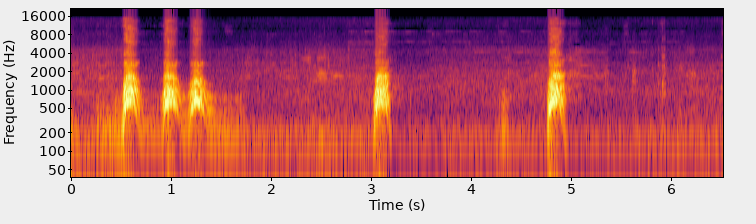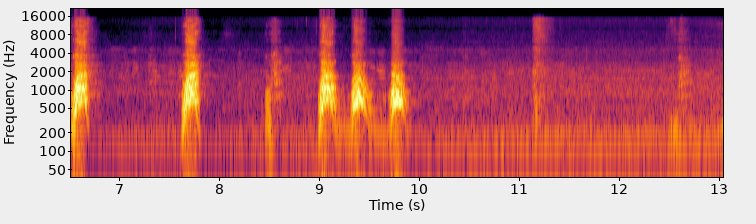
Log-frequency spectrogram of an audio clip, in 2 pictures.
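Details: With no one around in Humbolt Park, a pet dog barks at nothing: bursts of two or three quick barks alternating with single ones, around fifteen in all, some softer yips, over faint background noise.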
